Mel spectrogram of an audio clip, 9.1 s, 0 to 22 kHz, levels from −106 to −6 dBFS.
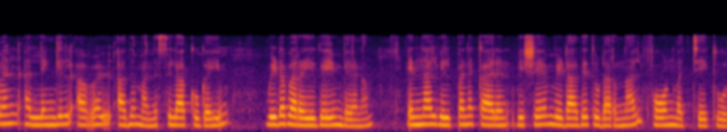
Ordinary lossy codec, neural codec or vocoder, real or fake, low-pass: none; none; real; 7.2 kHz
